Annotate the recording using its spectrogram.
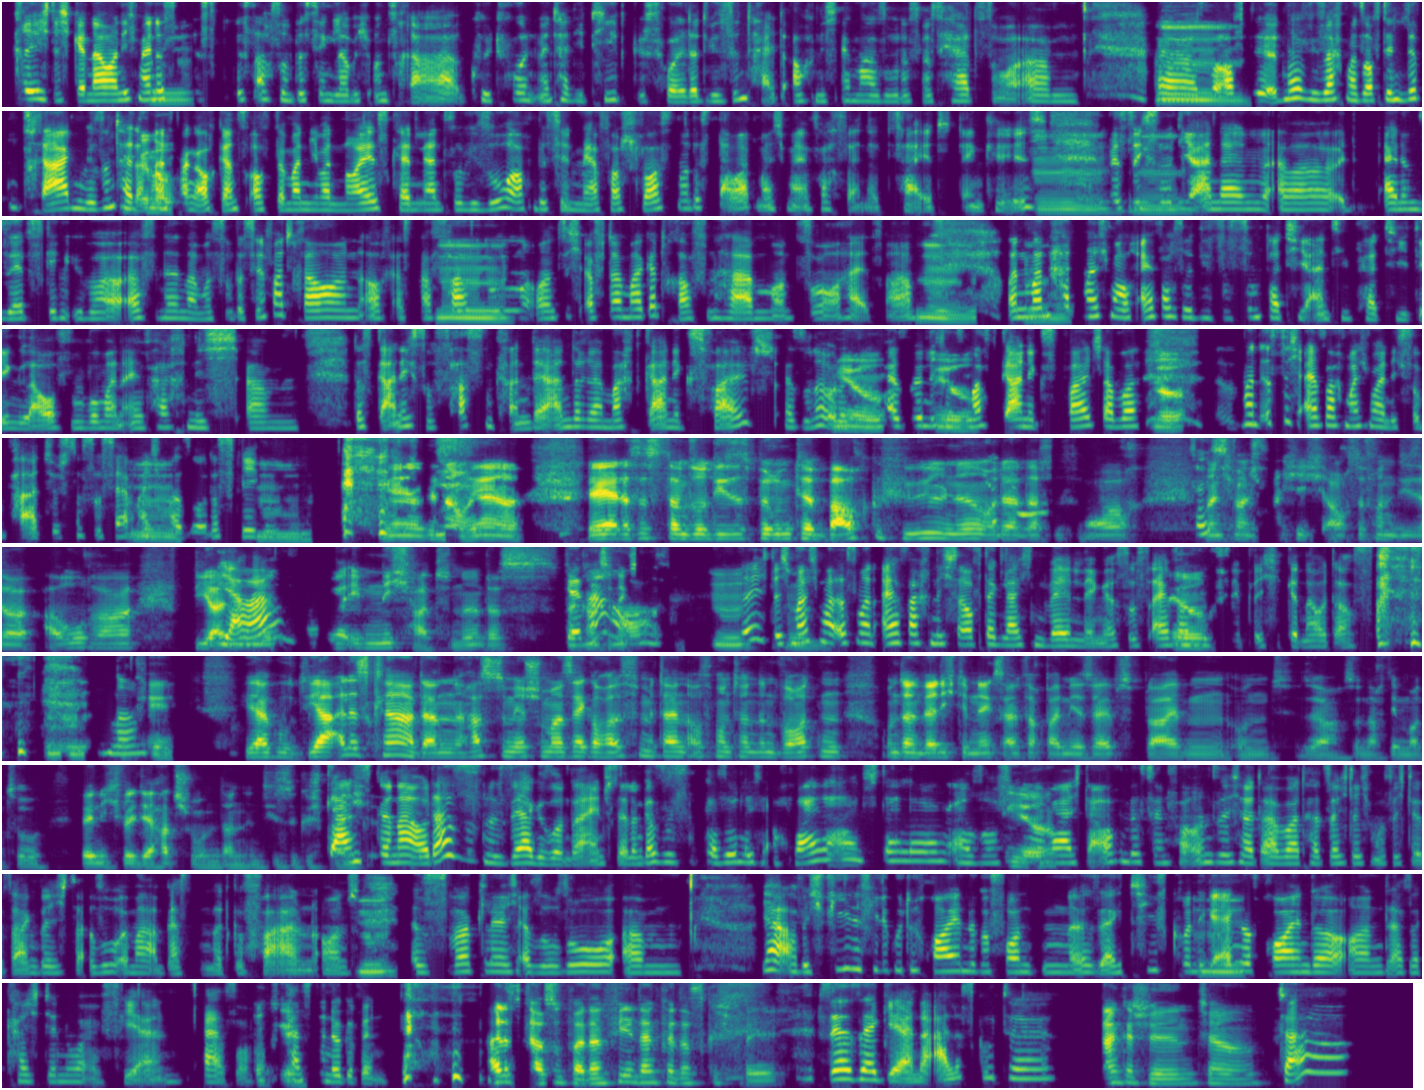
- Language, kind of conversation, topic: German, advice, Wie kann ich mich auf Partys wohler fühlen und weniger unsicher sein?
- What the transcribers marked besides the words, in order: laugh; unintelligible speech; laugh; other noise; other background noise; laugh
